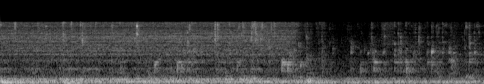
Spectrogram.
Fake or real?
real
